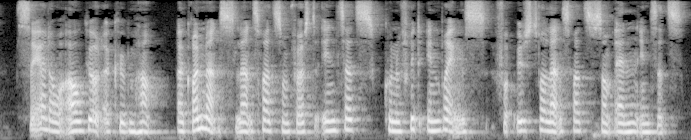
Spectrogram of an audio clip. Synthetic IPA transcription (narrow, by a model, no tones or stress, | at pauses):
sɛ̰ːɪɐd̥ɑ̈ʋɑ̈ʔɑ̈ʊɡ̥jo̝ɐ̰d̥ækʰøb̥n̩ɦɑʊ̰æɡ̥ʁɶnlæn̰slæn̰sʁɑd̥sɒ̽mfɶɐsd̥əʔe̝nsæd̥skʰunəfʁid̥e̝nb̥ʁeŋ̰əsfɒ̽ʔøsd̥ʁɐlæn̰sʁɑd̥sɒ̽mænn̩e̝nsæd̥s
